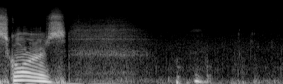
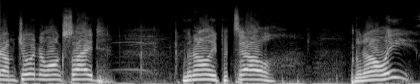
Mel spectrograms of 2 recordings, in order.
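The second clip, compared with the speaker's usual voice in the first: normal talking voice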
